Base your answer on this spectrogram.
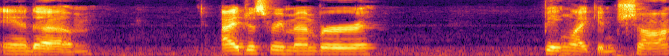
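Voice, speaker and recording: A woman talks with a very deep, low pitch and monotone, flat intonation. Her pace is very slow, broken by long, frequent pauses. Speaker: video blogger and painter. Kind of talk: casual personal story to camera. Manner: halting.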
